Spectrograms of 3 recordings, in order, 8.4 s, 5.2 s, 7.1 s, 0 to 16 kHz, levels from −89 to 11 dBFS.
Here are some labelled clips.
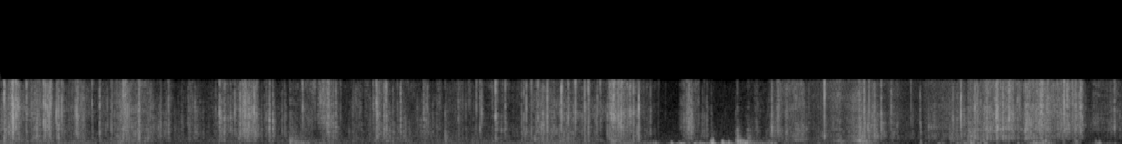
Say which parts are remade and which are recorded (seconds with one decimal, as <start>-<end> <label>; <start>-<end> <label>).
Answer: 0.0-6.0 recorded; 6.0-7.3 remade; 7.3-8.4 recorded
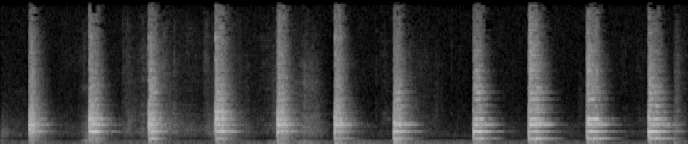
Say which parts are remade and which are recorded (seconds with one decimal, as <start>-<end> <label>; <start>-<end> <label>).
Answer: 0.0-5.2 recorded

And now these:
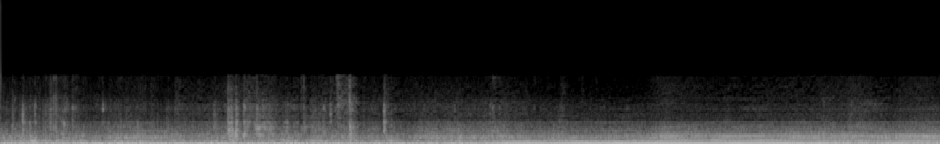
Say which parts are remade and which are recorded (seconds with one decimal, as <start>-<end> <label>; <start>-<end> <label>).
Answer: 0.0-2.4 remade; 2.4-4.5 recorded; 4.5-7.1 remade

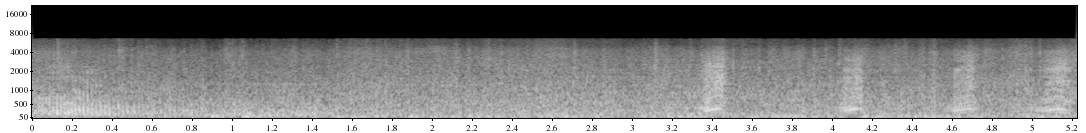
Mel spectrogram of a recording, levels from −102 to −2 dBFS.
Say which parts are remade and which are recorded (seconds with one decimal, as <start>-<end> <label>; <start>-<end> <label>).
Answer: 0.0-0.5 remade; 0.5-1.9 recorded; 1.9-5.2 remade

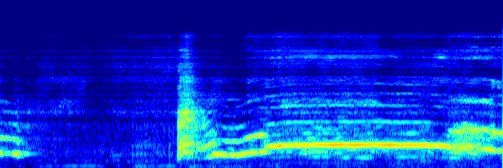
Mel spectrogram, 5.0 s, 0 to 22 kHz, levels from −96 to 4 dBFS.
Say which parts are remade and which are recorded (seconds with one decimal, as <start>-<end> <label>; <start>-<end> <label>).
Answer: 0.0-5.0 remade

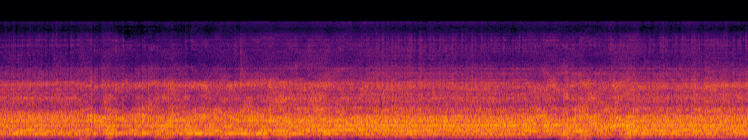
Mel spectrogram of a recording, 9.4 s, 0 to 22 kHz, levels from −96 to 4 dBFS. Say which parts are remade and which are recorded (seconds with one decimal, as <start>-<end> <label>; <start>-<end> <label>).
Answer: 0.0-1.0 recorded; 1.0-4.6 remade; 4.6-6.6 recorded; 6.6-8.0 remade; 8.0-9.4 recorded

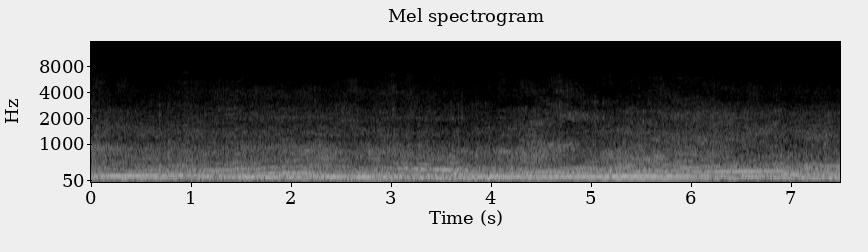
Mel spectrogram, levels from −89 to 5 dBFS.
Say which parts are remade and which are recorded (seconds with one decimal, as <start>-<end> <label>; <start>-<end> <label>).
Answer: 0.0-1.1 recorded; 1.1-3.3 remade; 3.3-6.4 recorded; 6.4-6.9 remade; 6.9-7.5 recorded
